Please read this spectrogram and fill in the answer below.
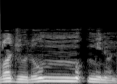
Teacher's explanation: لا، وذلك لأن ضبط المصحف الكريم يعتمد أن الكلمات كلها مترابطة، فنقول رجل مؤمن كأنها كلمة واحدة، لكن لو بدأنا نقول مؤمن من بدون شدة، الشدة هذه من أثر التنوين في كلمة رجل، ومن أثر التنوين في كلمة مؤمن، هذا يسمى إضغام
